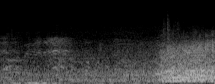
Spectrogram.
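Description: Race-truck engine drone from the track broadcast, quiet at first under a low background haze, then swelling to a steady, louder drone about a second and a half in.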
